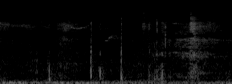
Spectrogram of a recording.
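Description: Faint footsteps on snowy ground, a few soft steps in quick succession, over a steady low rumble.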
